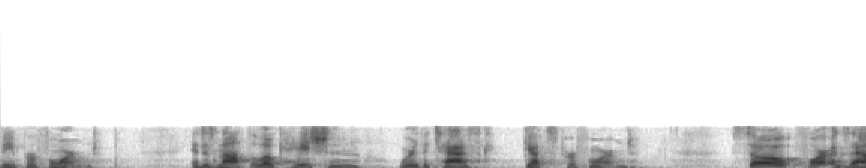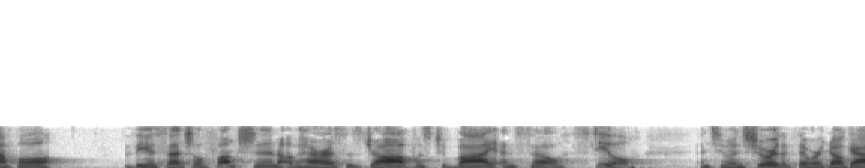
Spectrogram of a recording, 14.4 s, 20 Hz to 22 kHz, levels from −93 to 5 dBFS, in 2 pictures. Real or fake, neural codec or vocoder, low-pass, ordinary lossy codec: fake; vocoder, 22.05 kHz, 80 mel bands, Vocos; 5.4 kHz; MP3, 48 kbps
